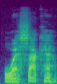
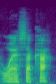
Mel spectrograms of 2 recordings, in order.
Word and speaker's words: Oaxaca: Og her skal jeg måske lige forklare lidt spansk, at Oaxaca staves O-A-X-A-C-A, og ikke Oaxaca, Oaxaca. Som nogen måske vil udtale det. X'et det bliver stumt derinde i, og O'et bliver nærmest til W, så det bliver til Oaxaca.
